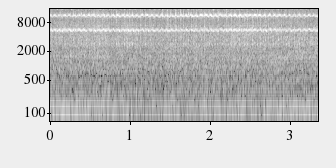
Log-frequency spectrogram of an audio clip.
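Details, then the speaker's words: 6.2 Hellcat idling with a constant high-pitched whine; one of the pulley bearings suspected to be going bad, car under warranty, not confirmed. "I mean I'm thinking it's probably just one of the bearings is going bad on there one of the pulleys"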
